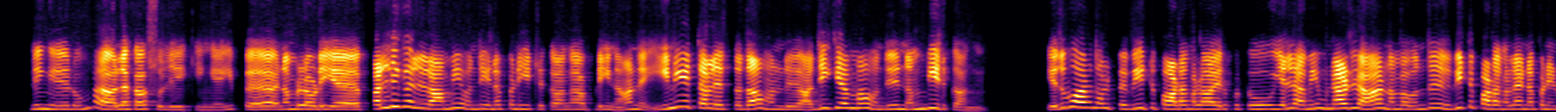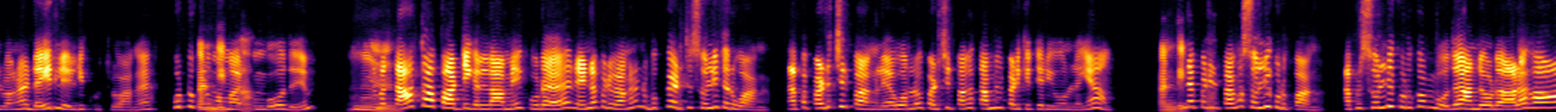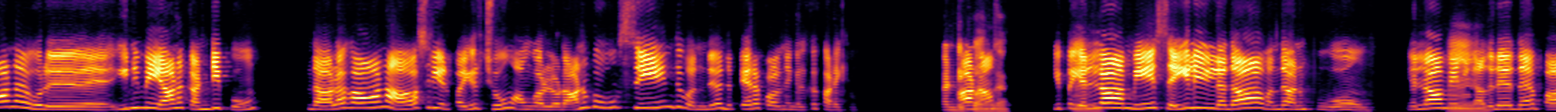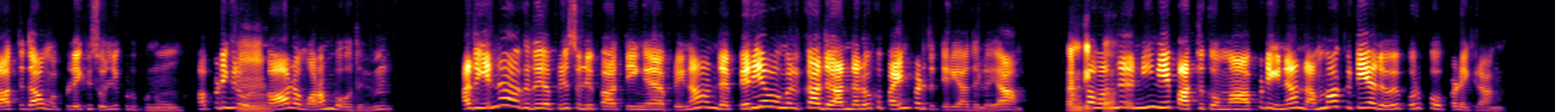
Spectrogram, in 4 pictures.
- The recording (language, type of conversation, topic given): Tamil, podcast, இணையமும் சமூக ஊடகங்களும் குடும்ப உறவுகளில் தலைமுறைகளுக்கிடையேயான தூரத்தை எப்படிக் குறைத்தன?
- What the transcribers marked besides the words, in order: in English: "டைரியில"; in English: "புக்க"; drawn out: "அழகான ஒரு"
